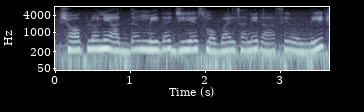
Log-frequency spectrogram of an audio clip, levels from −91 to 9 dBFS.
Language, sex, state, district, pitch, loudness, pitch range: Telugu, female, Telangana, Mahabubabad, 230 Hz, -14 LUFS, 215-240 Hz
